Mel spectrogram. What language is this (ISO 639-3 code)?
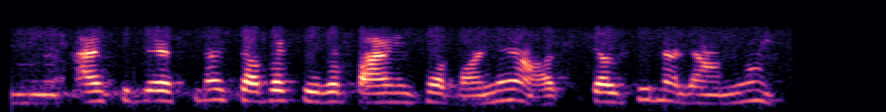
nep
